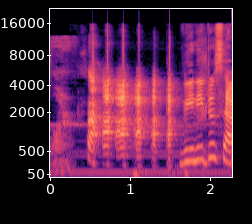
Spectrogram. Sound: laughter

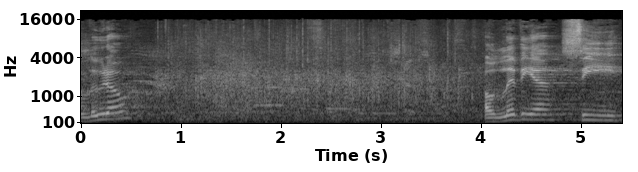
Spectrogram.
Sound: applause

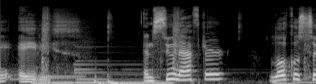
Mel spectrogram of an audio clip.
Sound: voiceover

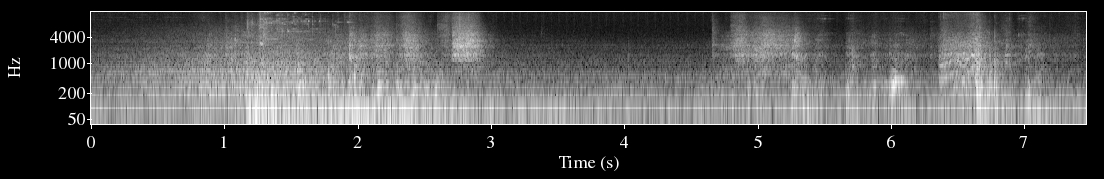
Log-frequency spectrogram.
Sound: swishing; glass scattering; zipper scratching

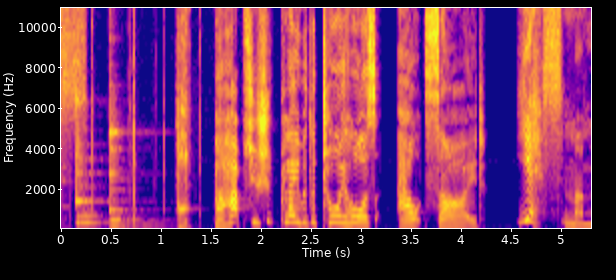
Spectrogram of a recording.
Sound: oinks

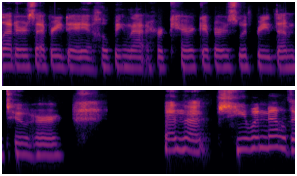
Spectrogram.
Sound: sobs

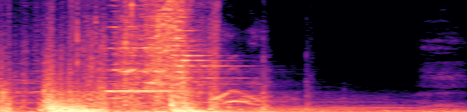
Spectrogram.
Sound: thudding; shrieking

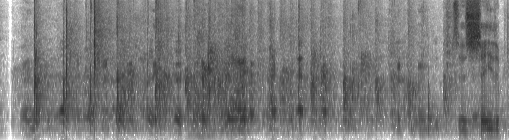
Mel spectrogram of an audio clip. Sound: applaud

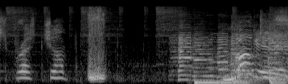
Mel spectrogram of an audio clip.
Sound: raspberry Sound

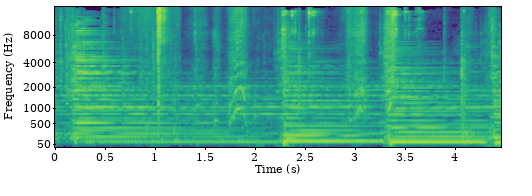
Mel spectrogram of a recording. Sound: zippers sliding

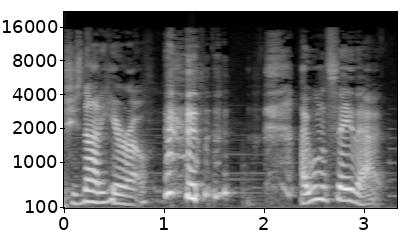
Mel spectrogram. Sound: laughs

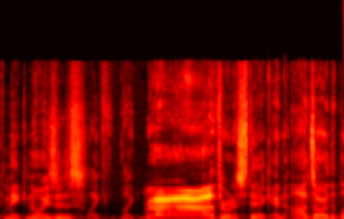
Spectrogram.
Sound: roars

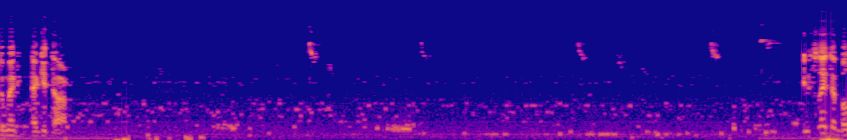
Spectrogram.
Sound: birds chirping

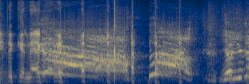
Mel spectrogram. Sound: laughter and screaming

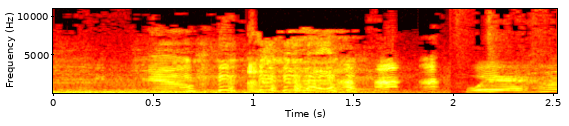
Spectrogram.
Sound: laughing

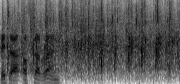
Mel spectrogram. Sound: applause

